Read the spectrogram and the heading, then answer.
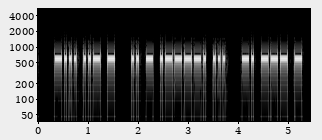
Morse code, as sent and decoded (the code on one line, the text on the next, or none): -... ..- - / .. - .----. ... / -. --- -
BUT IT'S NOT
